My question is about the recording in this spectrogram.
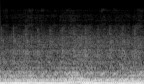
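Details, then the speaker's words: Repowered boat outboard, replacing an old 250HO Etec, that had sat a while, just restarted after fuel priming and bleeding air: a deep, steady burble with an even beat and no misses; idling cleanly though still a bit oily. "She's still going to be a bit oily, but that's all right. I'm okay with that."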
